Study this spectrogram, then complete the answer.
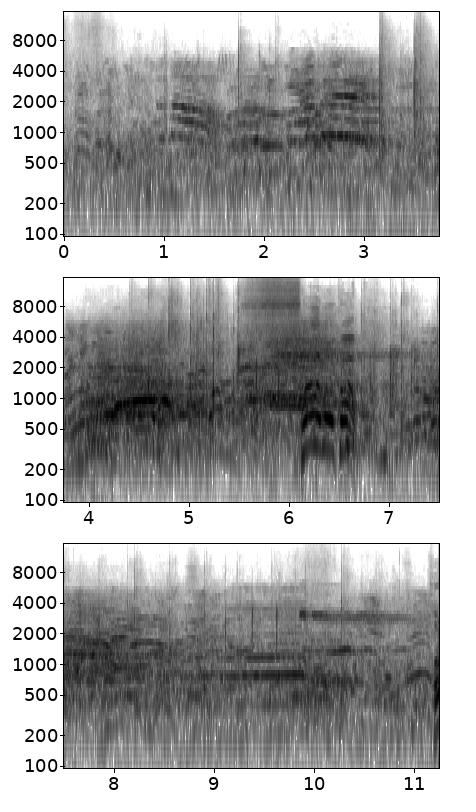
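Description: Spectators shout and cheer outdoors as a play unfolds.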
